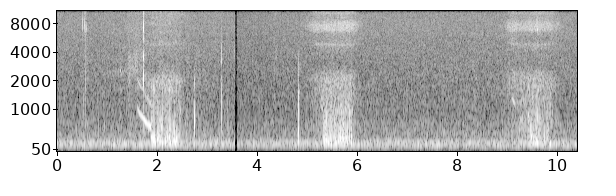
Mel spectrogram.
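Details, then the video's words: Sleeping house cat Mr. Jigilo, known as Jiggy, lets out three breathy, noisy snores roughly every three and a half seconds, with soft clicks in between in a quiet indoor room. "Snoring Mr. Jigilo the Cat"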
